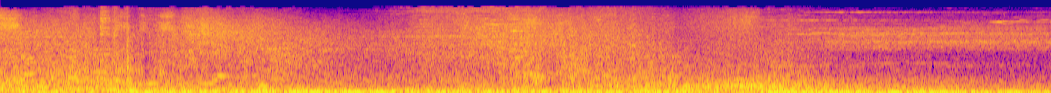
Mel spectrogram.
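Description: Loud magical explosions roar and crackle.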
